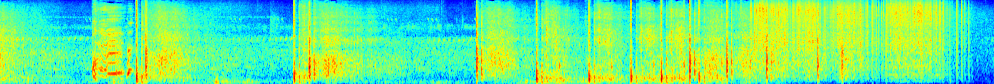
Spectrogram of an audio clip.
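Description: Fireworks display: aerial shells bursting overhead, about ten sharp bangs at irregular intervals, then a burst of dense crackling in the last two seconds that stops abruptly.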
